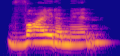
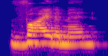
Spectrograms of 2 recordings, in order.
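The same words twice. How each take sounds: First: It is spoken in an American English accent. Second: The same.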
